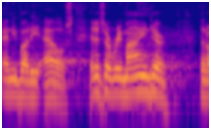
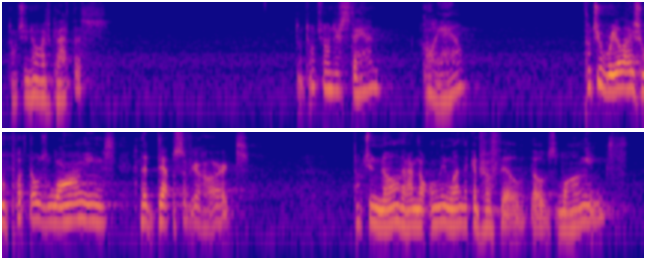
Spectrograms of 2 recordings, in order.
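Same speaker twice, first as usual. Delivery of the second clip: put-on whispering voice, quieter; 8 dB quieter than usual. Voicing God's gentle reassurance to the congregation: acting out a whisper. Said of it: "He whispers".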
